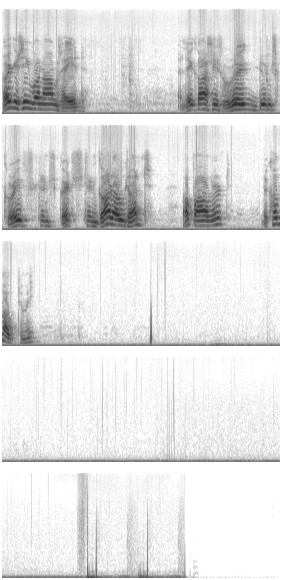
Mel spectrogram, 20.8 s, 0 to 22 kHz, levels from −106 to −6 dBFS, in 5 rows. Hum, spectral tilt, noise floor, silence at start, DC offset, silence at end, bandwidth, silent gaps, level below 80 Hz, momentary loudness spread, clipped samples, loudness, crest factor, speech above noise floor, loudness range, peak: none; -7 dB/octave; under -90 dBFS; 0 s; under 0.1%; 1.45 s; 16.5 kHz; none; -56 dBFS; 24 LU; under 0.1%; -34 LUFS; 18 dB; over 56 dB; 24 LU; -20 dBFS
